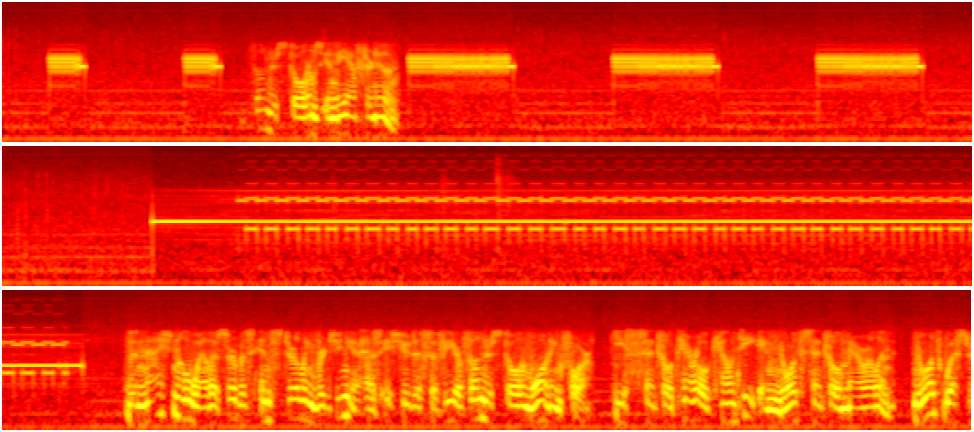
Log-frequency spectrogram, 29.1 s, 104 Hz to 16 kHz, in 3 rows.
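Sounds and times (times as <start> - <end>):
high warning beep: 0.5 - 0.8, 1.8 - 2.2, 8.2 - 9.2, 11.2 - 20.2
raspy digital data bursts: 8.2 - 9.2.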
